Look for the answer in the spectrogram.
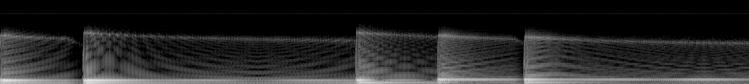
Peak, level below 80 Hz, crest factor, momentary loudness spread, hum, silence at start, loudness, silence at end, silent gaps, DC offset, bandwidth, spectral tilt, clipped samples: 0 dBFS; -26 dBFS; 18 dB; 19 LU; none; 0 s; -20 LUFS; 0 s; none; 0.5%; 11.5 kHz; -8.5 dB/octave; under 0.1%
